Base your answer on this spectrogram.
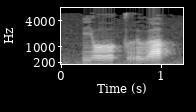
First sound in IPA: j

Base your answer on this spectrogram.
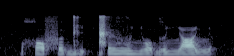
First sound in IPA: x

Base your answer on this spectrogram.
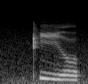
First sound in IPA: ʈʰ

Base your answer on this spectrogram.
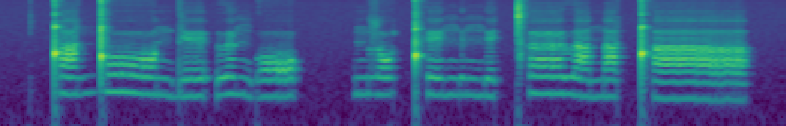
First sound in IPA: ǃ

